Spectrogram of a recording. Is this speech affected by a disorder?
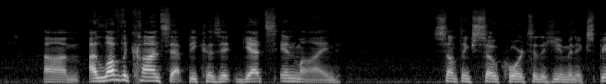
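No.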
